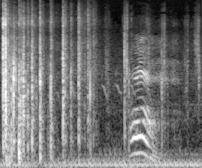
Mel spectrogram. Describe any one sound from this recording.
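A skateboard clatters onto the ground.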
